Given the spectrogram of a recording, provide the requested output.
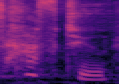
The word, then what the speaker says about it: have to: pronunciation I have to notice I don't say V I say s have half it becomes half to have the two becomes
